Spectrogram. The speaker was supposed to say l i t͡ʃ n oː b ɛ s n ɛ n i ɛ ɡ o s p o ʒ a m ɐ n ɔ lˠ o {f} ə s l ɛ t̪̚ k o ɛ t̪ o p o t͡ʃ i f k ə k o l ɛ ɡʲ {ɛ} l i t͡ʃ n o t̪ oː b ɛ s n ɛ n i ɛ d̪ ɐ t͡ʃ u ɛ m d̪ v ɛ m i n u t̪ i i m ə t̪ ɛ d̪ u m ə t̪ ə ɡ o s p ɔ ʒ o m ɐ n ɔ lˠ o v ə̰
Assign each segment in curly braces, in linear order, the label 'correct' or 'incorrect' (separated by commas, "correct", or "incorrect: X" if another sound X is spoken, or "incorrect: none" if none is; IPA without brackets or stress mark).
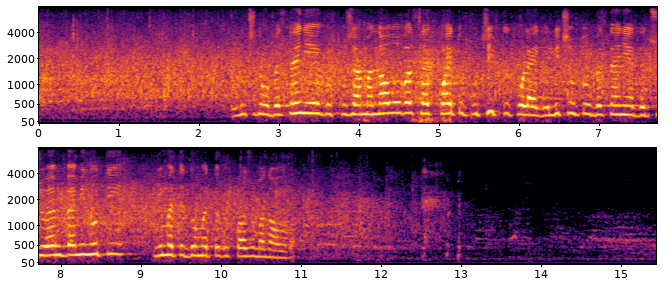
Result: incorrect: v, incorrect: i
